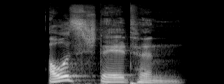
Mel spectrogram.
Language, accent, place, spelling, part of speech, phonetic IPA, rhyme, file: German, Germany, Berlin, ausstellten, verb, [ˈaʊ̯sˌʃtɛltn̩], -aʊ̯sʃtɛltn̩, De-ausstellten.ogg
- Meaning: inflection of ausstellen: 1. first/third-person plural dependent preterite 2. first/third-person plural dependent subjunctive II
